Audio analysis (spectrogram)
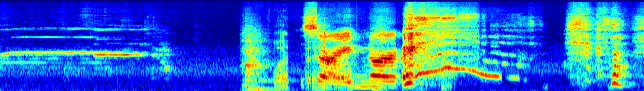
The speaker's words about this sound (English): my mother just texted me and her ringtone is an elk whistling.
